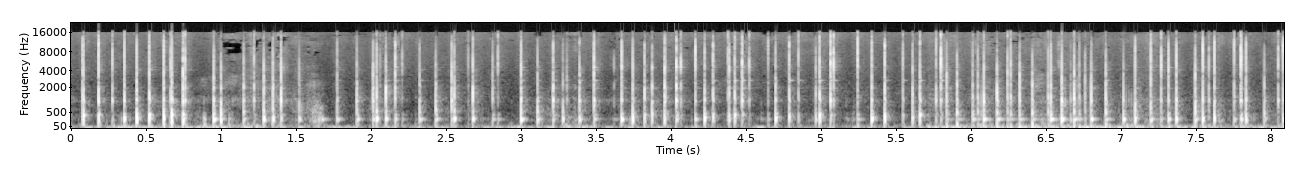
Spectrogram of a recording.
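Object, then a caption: Plastic lunch box. Long nails tap quickly on a small, hollow white plastic lunch box with a cat print, held in the hands. Dozens of fast, dry clicks come in dense bursts, each with a hollow mid-low body around 230 Hz and a bright tick on top that stops almost instantly.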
